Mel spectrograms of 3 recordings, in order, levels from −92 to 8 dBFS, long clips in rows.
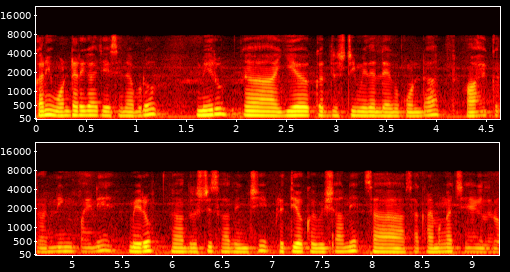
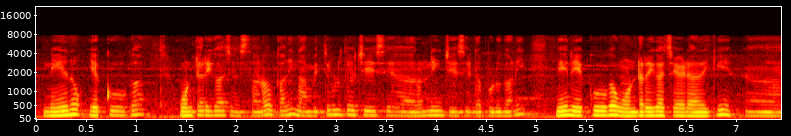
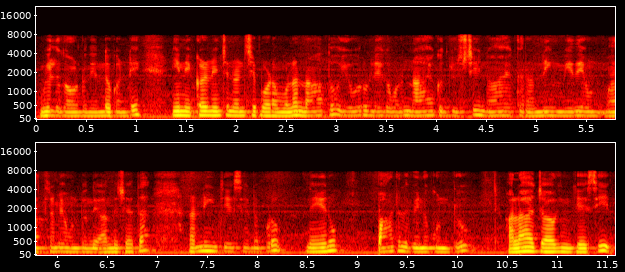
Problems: constant background noise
